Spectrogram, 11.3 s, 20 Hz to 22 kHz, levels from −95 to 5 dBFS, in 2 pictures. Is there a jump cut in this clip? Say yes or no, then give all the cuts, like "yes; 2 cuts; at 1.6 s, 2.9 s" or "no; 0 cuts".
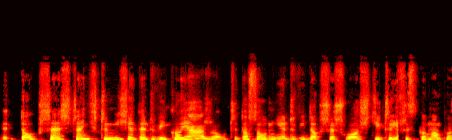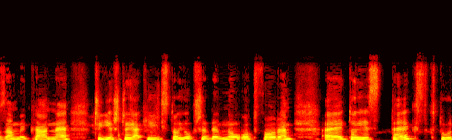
yes; 3 cuts; at 3.4 s, 5.0 s, 7.7 s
